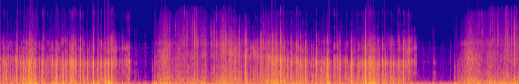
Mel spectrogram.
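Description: Long pink-painted nails scratch two small black foam windscreen covers on a binaural microphone. The result is dense, crackling rustles with a heavy low-end rumble and many sharp ticks, broken by two brief near-silent pauses.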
